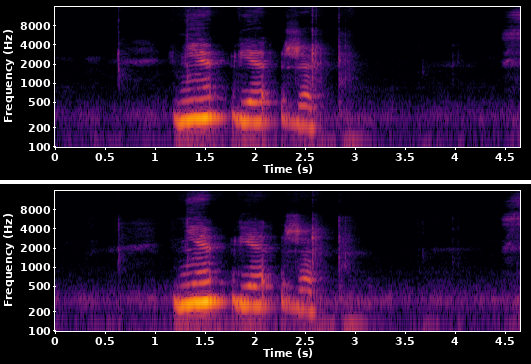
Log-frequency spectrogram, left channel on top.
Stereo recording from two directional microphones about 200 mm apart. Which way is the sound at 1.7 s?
15° left (ahead or behind).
